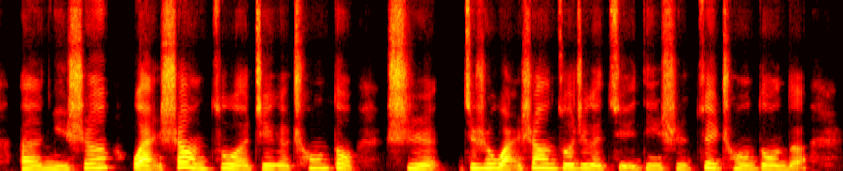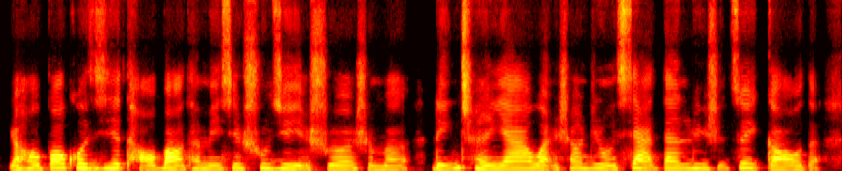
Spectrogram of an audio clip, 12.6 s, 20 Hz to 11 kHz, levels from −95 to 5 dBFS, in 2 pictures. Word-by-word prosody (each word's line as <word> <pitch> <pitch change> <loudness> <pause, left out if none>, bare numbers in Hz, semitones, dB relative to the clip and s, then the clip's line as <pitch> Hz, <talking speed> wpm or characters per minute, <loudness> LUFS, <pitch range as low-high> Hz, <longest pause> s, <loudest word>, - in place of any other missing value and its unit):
呃， 230 -1 +1
女 215 -2 -3
生 275 +7 +1 0.2
晚 220 -4 +5
上 295 -3 +4
做 240 -3 0
这 235 +2 -1
个 225 -2 -3
冲 270 +4 -3
动 255 -4 0 0.2
是 230 -5 0 0.2
就 260 - +1
是 275 +1 +2
晚 250 -4 +3
上 280 +3 +1
做 255 -1 +1
这 255 - -2
个 225 -3 0
决 205 -3 -4
定 230 +2 -6
是 245 -1 -6
最 280 +4 -1
冲 250 -2 -4
动 230 -3 -1
的。 205 - -6 0.3
然 215 +1 0
后 245 +1 +2
包 265 +2 +4
括 285 -1 +3
这 250 - -5
些 275 +2 +1
淘 225 - 0
宝， 235 -3 +6
它 245 +2 -5
们 230 -1 -3
一 - - -4
些 245 +1 -2
数 275 +2 -2
据 250 0 -1
也 220 -3 -1
说 230 0 -3
什 235 -3 -7
么 205 +2 -5 0.2
凌 230 +4 0
晨 265 -6 +2
呀， 235 0 +2
晚 225 -2 0
上 250 +1 -4
这 250 - -4
种 225 -2 -2
下 260 -1 +4
单 245 +1 -2
率 265 -1 -2
是 240 - -8
最 285 +2 -2
高 220 -3 +2
的。 - - -11
240 Hz, 270 characters per minute, -23 LUFS, 225-260 Hz, 0.3 s, 宝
